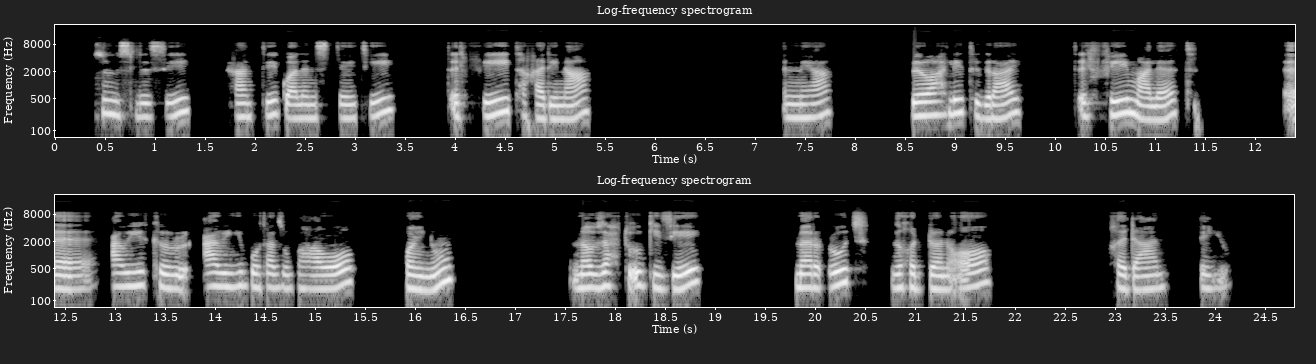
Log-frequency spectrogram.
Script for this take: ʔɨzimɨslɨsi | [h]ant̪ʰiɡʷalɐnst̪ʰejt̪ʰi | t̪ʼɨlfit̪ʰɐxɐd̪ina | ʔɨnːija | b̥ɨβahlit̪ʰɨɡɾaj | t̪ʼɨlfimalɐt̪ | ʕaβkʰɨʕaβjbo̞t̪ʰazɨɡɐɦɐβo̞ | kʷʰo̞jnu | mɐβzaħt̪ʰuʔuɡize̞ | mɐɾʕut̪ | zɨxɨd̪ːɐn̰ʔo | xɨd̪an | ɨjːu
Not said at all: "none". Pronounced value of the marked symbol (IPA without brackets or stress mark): ħ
